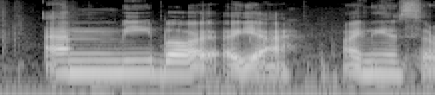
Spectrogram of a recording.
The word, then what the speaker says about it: Amiibo: It's Amiibo. Oh, yeah, I need to remember that. Ambio, Amiibo.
